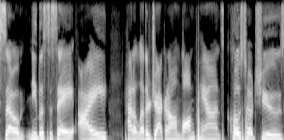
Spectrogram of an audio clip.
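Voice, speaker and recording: Very slowly and at very even loudness, a woman with a fairly high pitch speaks in a monotone, flat intonation. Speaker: podcast co-host. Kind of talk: casual chat. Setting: in bed. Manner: casual, filler-heavy.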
